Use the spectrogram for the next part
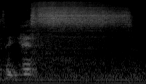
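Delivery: a long voiceless snake hiss. Shown as a demonstration. Teacher showing kids the snake pose with a soft hiss. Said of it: "like a hissing snake".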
